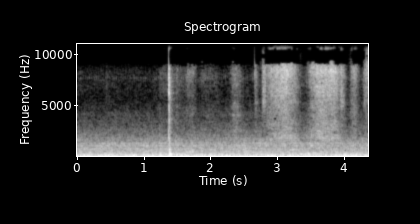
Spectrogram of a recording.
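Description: Fingertips rubbing a paper sticker flat onto a planner page, a soft dry rubbing, with a light tap about a second and a half in and stronger rubbing in the second half.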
